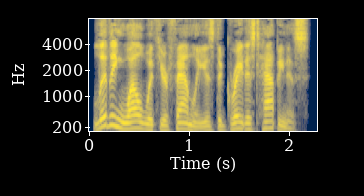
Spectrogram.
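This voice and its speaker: An aloof young cultivator who speaks with calm, cold command, as a male narrator reads him. The voice sits a little high and sounds close and dry, with no room around it. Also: rapid-fire, no echo.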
